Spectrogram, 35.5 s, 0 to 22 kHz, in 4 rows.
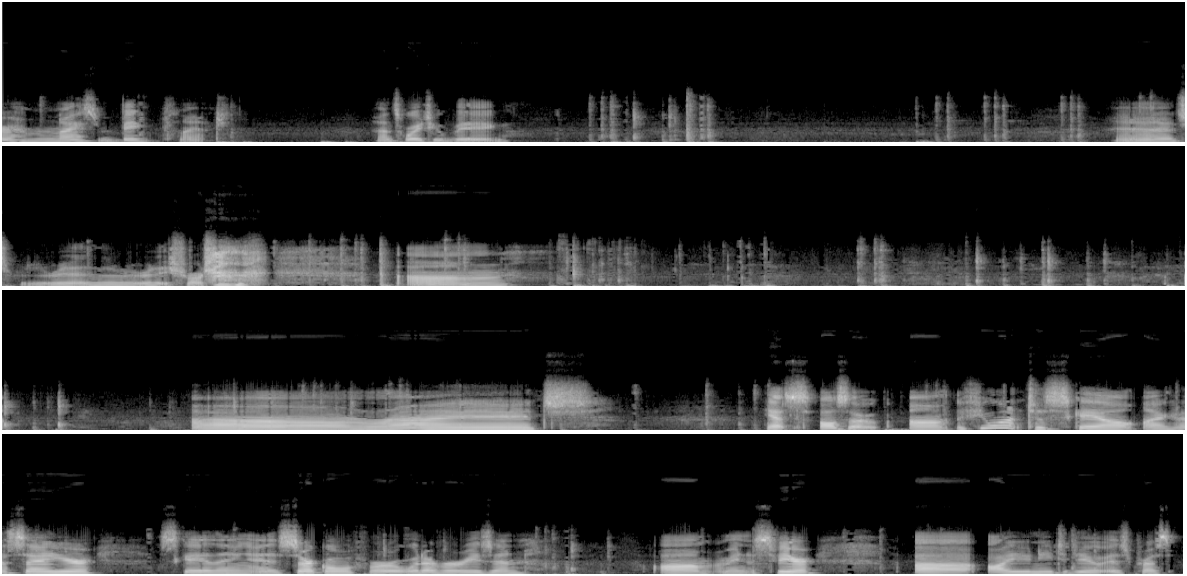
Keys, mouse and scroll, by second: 0.3 click, 1.7 ctrl+z, 2.4 ctrl+z, 3.2 s, 4.7 middle click, 5.1 click, 7.0 shift+click, 7.4 shift+click, 8.0 shift+click, 8.6 shift+click, 9.6 click, 10.9 click, 11.5 click, 11.8 Tab, 11.9 scroll down 1, 12.2 click, 13.0 scroll up 2, 13.2 Tab, 14.2 Right, 14.5 KP_0, 15.3 click, 15.6-16.1 scroll up 8, 16.2 middle drag, 16.4 scroll down 8, 16.7-17.0 middle drag, 17.2 scroll up 12, 17.8-20.0 shift+middle drag, 20.0 click, 20.4 scroll down 1, 20.6 click, 21.2-22.5 middle drag, 22.5 click, 23.4 click, 24.4 shift+d, 25.3 click, 26.5 click, 26.9 middle click, 27.7 click, 29.5-30.0 middle drag, 30.0-30.6 scroll down 1, 30.6 click, 30.8 scroll up 1, 30.9 middle click, 31.8 click, 32.9 click, 33.6 click, 34.8-35.4 middle drag.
